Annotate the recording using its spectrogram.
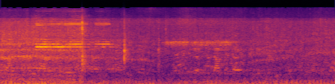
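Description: Busy street-stall noise: a steady low rumble with voices in the background, over bhature deep-frying in a large iron kadhai of hot oil, and two sharp metal clicks about a second and a second and a half in.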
